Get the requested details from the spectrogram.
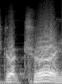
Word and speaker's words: Structura: Am I pronouncing it right by any chance? – Structura, you got it. – Structura, okay, perfect.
